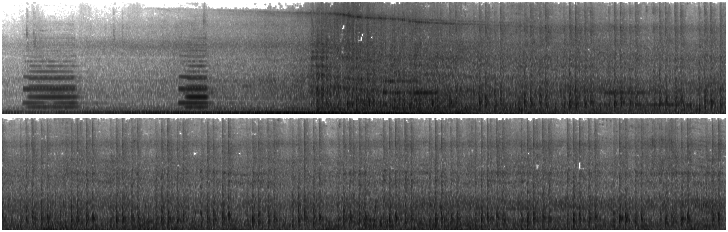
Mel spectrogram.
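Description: An Indian Railways diesel-hauled passenger train sounds its horn twice, then its engine rumble swells as the locomotive runs past about six to eight seconds in. The coaches then clatter past steadily over the rail joints for the rest of the time.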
